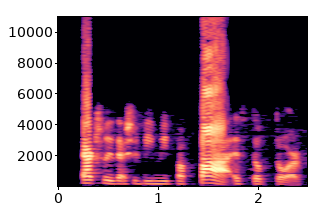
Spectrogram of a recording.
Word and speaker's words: papá: Actually, that should be mi papá es doctor. Papa means potato. Papá means dad, so there should be an accent on the A.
